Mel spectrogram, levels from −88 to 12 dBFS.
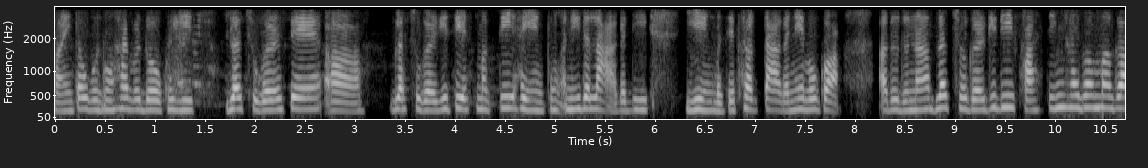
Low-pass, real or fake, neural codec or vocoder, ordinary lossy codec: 3.6 kHz; fake; vocoder, 44.1 kHz, 128 mel bands, Pupu-Vocoder; none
